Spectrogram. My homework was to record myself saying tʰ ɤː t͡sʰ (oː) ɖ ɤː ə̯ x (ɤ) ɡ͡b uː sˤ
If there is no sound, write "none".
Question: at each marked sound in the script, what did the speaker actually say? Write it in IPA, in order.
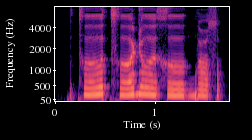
ɤː, ɤː

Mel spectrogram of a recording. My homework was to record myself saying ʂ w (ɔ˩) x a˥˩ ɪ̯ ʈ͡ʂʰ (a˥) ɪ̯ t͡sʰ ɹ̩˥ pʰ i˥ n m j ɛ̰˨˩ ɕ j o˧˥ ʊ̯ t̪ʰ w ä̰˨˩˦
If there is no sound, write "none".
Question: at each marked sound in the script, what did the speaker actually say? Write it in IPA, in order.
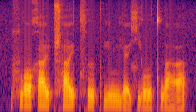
ɔ˥˧, a˥

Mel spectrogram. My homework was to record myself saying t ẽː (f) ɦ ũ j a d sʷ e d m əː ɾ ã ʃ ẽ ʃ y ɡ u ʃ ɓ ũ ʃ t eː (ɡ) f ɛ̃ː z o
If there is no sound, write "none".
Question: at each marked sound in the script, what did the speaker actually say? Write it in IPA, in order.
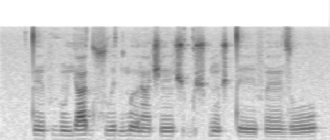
f, none

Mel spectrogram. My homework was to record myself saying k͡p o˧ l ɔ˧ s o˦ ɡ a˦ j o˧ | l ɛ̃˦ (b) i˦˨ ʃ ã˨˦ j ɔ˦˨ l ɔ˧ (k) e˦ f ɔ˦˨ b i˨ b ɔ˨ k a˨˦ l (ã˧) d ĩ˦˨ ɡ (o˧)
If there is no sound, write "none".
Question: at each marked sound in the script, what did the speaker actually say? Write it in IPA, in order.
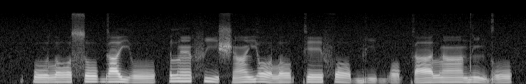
f, k, ã˦, o˨˦

